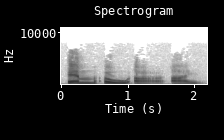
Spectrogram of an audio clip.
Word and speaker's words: Moriarty: People will either misspell it or mispronounce it. I'm afraid I'll have to begin calling it the way it looks. M-O-R-I-A-R-T-Y.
